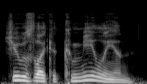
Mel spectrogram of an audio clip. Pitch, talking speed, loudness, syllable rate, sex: 150 Hz, 205 wpm, -18 LUFS, 5.4 syllables/s, male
